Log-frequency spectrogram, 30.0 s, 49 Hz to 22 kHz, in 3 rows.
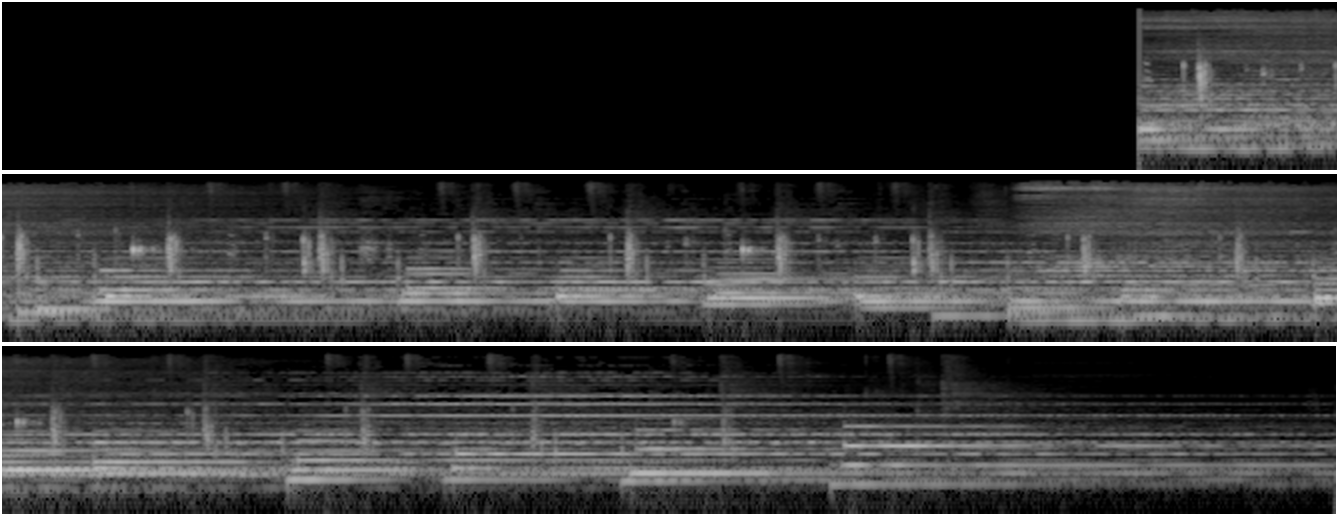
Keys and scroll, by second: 6.6 F3, 7.7 Escape, 8.4 shift+F2, 8.7 F3, 13.5 F3, 14.3 Escape, 14.6 F3, 15.1 Escape, 20.8 ctrl+z, 23.7 shift+F2, 24.1 Escape, 25.2 F9.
